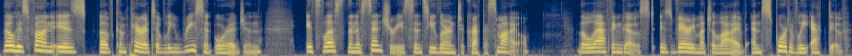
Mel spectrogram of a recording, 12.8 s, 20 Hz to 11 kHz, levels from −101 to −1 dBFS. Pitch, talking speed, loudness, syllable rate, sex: 205 Hz, 130 wpm, -20 LUFS, 4.8 syllables/s, female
